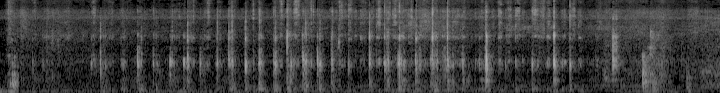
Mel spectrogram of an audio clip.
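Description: Wooden stirring stick faintly and irregularly ticking and scraping against the inside of a thin plastic cup while clear epoxy resin is stirred, with a light knock at the start as the cup is set down.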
